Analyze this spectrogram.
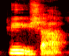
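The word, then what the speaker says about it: Bücher: طيب كنا بنقول بوخ، بوخ، بيشا، بيشا، بوخ، بيشا. يبقى أنا بدل ما كنت بنطق خ بقيت بنطق شين.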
